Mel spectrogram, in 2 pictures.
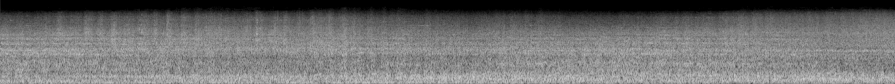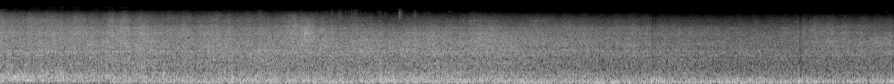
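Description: Freight cars of a Florida East Coast Railway train rolling past at close range: a steady rumble and clatter of steel wheels on the rails, with faint high ringing tones over the first few seconds. The sound eases off near the end as the last cars pass.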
